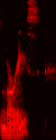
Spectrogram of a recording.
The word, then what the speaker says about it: Maurice: It's hard to say Morris sometimes because my dad's name is spelled the same way, but it's Maurice.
